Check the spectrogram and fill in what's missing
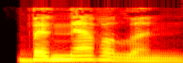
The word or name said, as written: benevolentness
